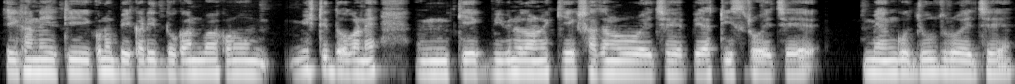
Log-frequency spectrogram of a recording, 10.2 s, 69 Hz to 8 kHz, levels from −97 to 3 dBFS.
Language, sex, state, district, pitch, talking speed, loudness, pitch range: Bengali, male, West Bengal, North 24 Parganas, 135 Hz, 130 wpm, -15 LUFS, 130-140 Hz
